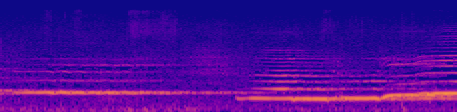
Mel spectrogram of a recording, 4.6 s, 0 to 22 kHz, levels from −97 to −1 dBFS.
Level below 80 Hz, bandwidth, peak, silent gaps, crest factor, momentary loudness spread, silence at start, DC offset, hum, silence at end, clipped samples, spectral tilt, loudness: -68 dBFS; 12 kHz; -22 dBFS; none; 14 dB; 18 LU; 0 s; under 0.1%; none; 0 s; under 0.1%; -5.5 dB/octave; -37 LUFS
